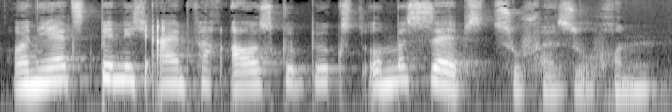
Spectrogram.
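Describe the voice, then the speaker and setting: A woman's voice: a little high, normal speed, darkish tone, pitched above the performer's own voice. A woman voicing a whiny, weary ghost lady. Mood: plaintive. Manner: whiny, plaintive. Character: sad, tired female ghost, polite and whiny. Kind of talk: storybook reading.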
